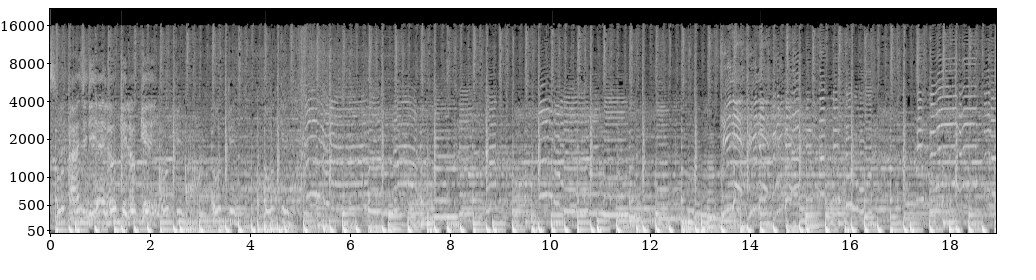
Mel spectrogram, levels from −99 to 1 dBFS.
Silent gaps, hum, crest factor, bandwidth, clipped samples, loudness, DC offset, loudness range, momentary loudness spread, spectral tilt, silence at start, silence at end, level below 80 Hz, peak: none; none; 12 dB; 17 kHz; under 0.1%; -13 LUFS; under 0.1%; 1 LU; 3 LU; -5.5 dB/octave; 0 s; 0 s; -14 dBFS; 0 dBFS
